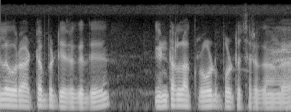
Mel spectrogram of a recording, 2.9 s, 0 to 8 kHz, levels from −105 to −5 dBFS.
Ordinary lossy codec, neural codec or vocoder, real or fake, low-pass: none; none; real; 7.2 kHz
